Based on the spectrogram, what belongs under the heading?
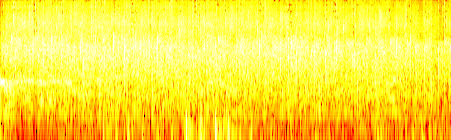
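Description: A crowd applauds loudly and steadily, dense overlapping clapping filling the space for several seconds without letting up, with no voices standing out.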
